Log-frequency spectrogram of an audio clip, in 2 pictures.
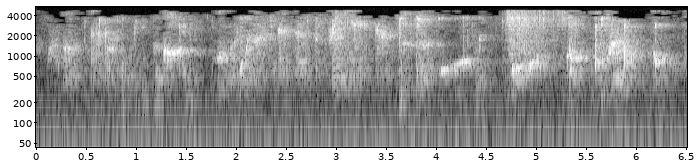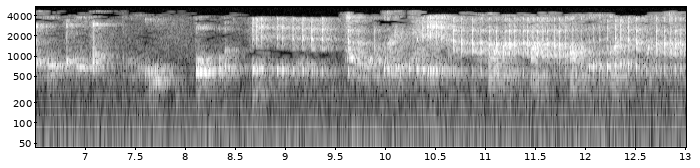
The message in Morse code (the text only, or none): none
